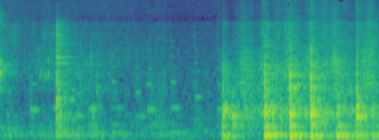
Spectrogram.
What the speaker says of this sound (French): On mélange notre pâte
